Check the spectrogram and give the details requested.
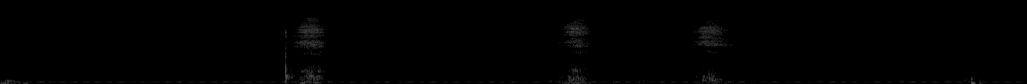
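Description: Three sharp, hissing sneezes in about ten seconds over a steady low hum; repeated sneezing from allergy.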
